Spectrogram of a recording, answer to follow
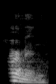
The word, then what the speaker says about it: Arman: Arman is how I pronounce it.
